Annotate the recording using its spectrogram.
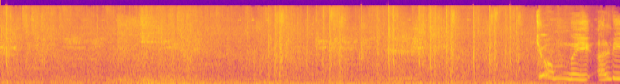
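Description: Battle sounds of weapons clashing and blasts ring out in a busy fight.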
